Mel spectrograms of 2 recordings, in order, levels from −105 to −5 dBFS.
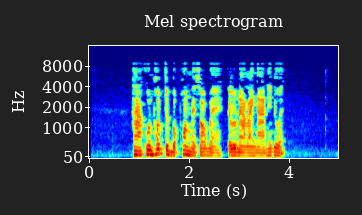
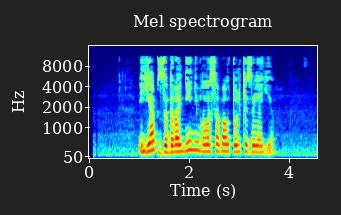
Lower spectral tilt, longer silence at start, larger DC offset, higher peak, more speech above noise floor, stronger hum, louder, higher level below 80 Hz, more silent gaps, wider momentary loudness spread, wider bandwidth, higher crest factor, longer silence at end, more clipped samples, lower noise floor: first, -7 dB/octave vs -5 dB/octave; second, 0.85 s vs 1 s; neither; about the same, -2 dBFS vs -2 dBFS; first, 55 dB vs 40 dB; neither; first, -17 LUFS vs -21 LUFS; first, -48 dBFS vs -78 dBFS; neither; second, 9 LU vs 12 LU; second, 9 kHz vs 11.5 kHz; about the same, 16 dB vs 20 dB; first, 1.1 s vs 0.85 s; neither; first, -71 dBFS vs -60 dBFS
